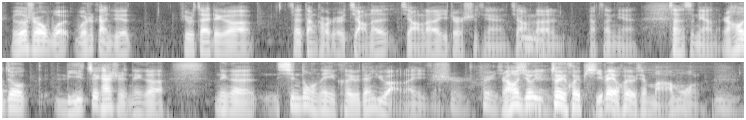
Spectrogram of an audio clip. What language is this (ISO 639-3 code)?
zho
